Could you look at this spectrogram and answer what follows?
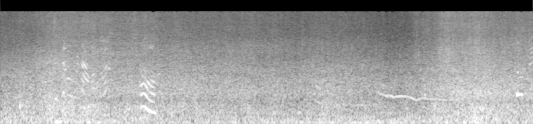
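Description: Small sea waves washing onto the sand, a steady rushing hiss, with a few short high-pitched calls sliding down in pitch in the first second or two and another wavering one about four seconds in.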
